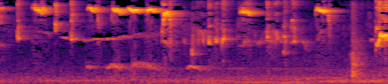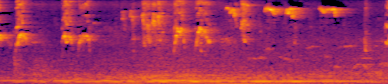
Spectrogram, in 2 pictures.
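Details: A Jalak Rio myna used to coax reluctant Rio mynas into song pours out a long run of high whistles, chips and raspy buzzy phrases in rapid succession, growing denser and harsher toward the end.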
